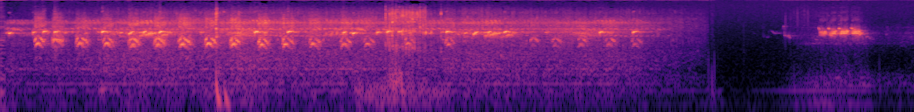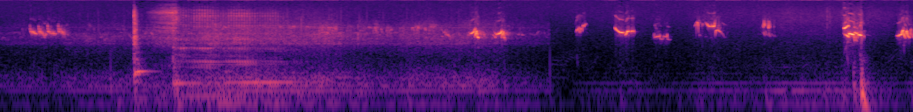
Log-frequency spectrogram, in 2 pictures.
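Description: Birds chirping and singing: a dense run of repeated chirps for about eight seconds, a brief drop-out, then scattered single chirps, with one sharp snap about thirteen seconds in.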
